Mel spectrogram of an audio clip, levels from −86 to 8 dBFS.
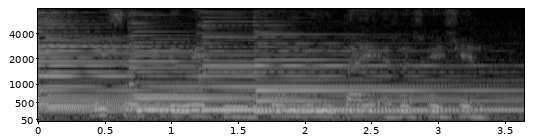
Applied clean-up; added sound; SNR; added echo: none; Harp; -4 dB; none.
